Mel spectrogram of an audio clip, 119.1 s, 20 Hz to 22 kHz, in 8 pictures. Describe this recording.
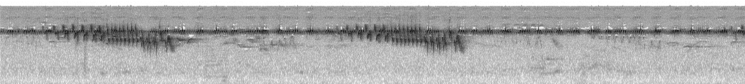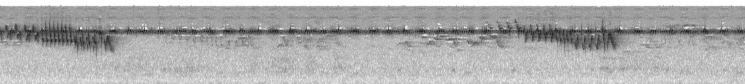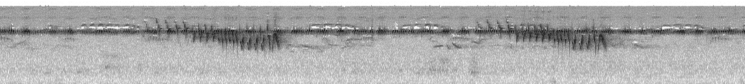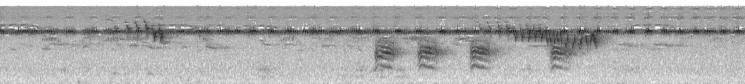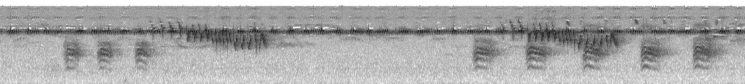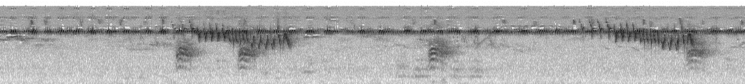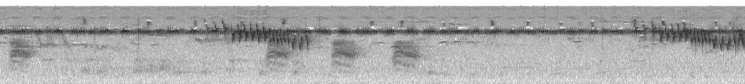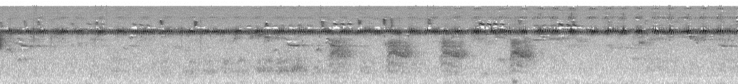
Pinzon Vulgar :: Common chaffinch
En primer plano canta un pinzón vulgar, hay un fondo de grillos, se oye el graznido de una corneja.
Grabado el 01/06/14
In the foreground singing a common chaffinch, there is a background of crickets, the caw of a carrion crow is heard.
Recorded on 01/06/14
birds, chaffinch, crickets, crow, grillos, La-Adrada, naturaleza, nature, pajaros, pinzon-vulgar, Spain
